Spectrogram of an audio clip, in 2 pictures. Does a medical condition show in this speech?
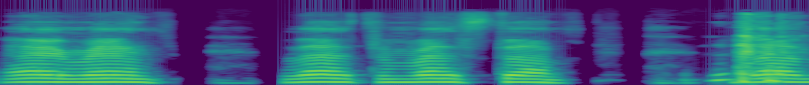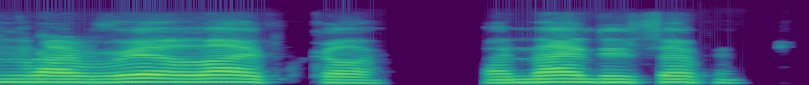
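Yes: ALS; Taylor as paid caregiver 40 hours weekly.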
